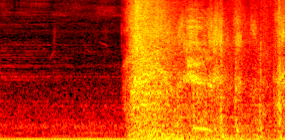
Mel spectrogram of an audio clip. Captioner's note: banging; gasping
